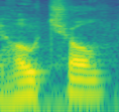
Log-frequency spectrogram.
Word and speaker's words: Hochul: now to the governor of New York Kathy hokel good morning to you governor oh I guess I mispronounced it's Kathy hokel though did I say hochul or well anyway Kathy hokel governor of New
